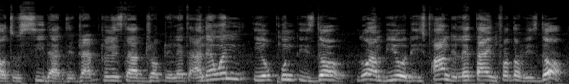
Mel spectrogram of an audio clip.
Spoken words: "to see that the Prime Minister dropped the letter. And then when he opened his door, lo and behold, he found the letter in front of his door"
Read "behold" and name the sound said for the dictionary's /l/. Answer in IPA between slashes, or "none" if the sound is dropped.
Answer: none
